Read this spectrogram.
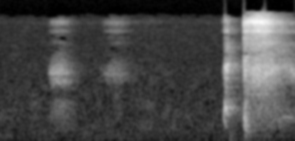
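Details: Two soft inward catches of breath, then a sharp, loud, hissing sneeze, which the person attributes to dust in the house; a single sneeze.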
